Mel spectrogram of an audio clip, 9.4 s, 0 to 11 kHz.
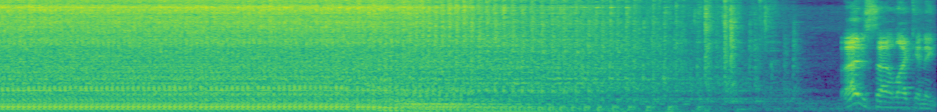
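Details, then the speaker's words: Wisconsin AENL single-cylinder engine revived after 20 years, carb rebuilt: steady fast putter at about four beats a second falters and dies, sounding like the ignition cutting out; ignition problem persists, condenser suspected. "an ignition failure right there that's what that sounded like like that sounds like ignition just cut out completely which means we still have an ignition problem"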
